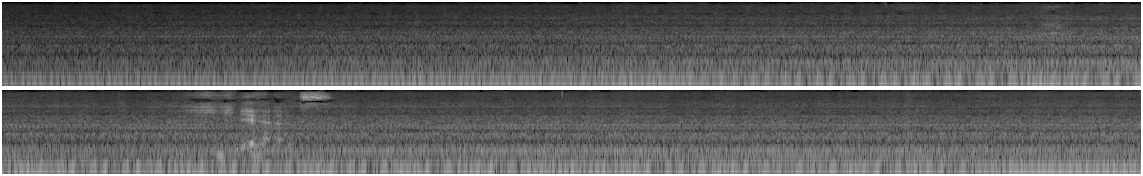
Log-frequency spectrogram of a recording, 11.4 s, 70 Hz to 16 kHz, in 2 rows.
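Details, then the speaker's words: 1992 GMC Sierra 3500HD, running under its own power after fuel pump replacement and alarm system disabled: engine catches and settles into an even, steady idle with no knocks or misses; healthy. "So, we now know it runs under its own power. Just needed a fuel pump and of course, you know, disabling the alarm system that was in it."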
